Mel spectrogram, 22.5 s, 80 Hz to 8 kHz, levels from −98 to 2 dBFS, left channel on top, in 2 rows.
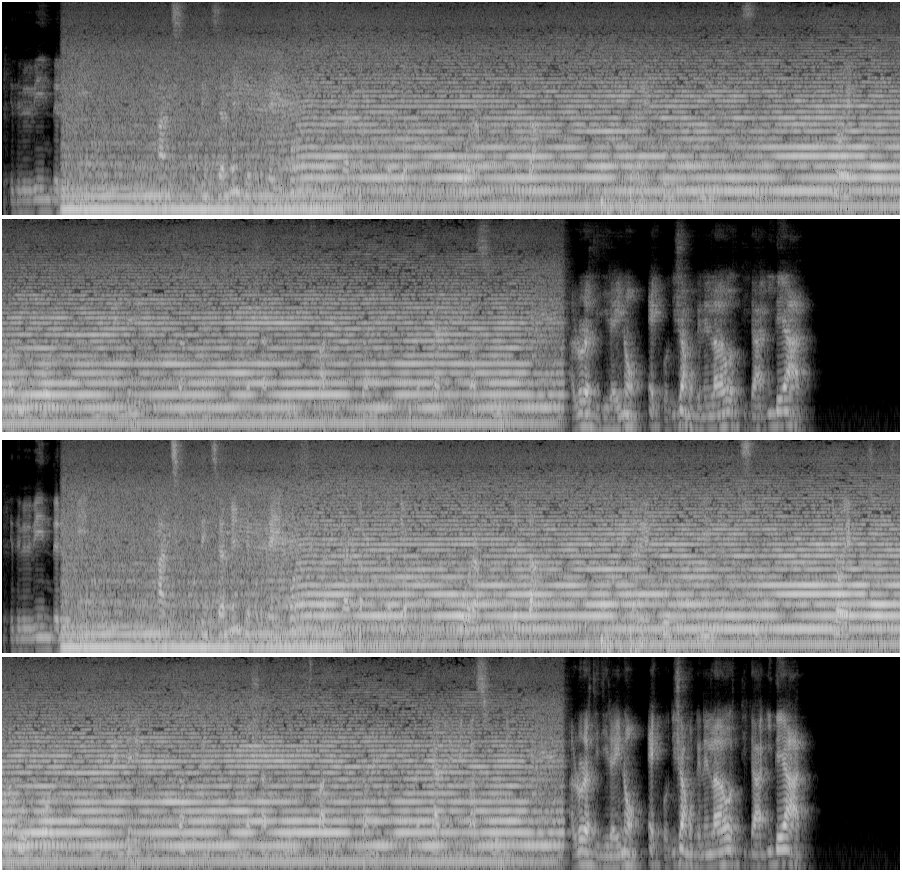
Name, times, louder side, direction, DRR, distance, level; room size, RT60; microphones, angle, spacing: voice 1, 0.1-1.2 1.9-6.7 7.1-7.2 7.5-9.6 10.3-15.3 15.7-17.6 18.3-21.2, right 3 dB, 90° right, 5 dB, 1.9 m, -31 dB
sound 1, 0.7-18.3, right 2 dB, 10° right, 0.4 m, -21 dB
10.0 x 4.3 x 5.4 m, 0.30 s
head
